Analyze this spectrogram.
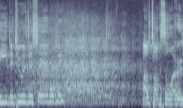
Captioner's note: audience laughing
